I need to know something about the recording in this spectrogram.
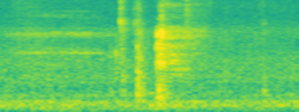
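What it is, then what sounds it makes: Silver flute headjoint, dull with no ring. A silver flute headjoint is tapped, giving a few short, dull clicks over a low background hum. The taps die away almost at once with no ringing tone, unlike a gold headjoint.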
